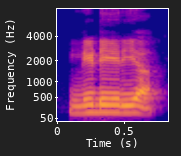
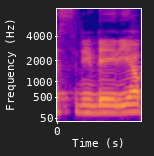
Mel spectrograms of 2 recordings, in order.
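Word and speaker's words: Cnidaria: निडेरिया, निडेरिया, मैं स्निडेरिया पढ़ता था इसको, निडेरिया है ना इसका सी जो है साइलेंट है, मैं स्निडेरिया पढ़ता था।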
